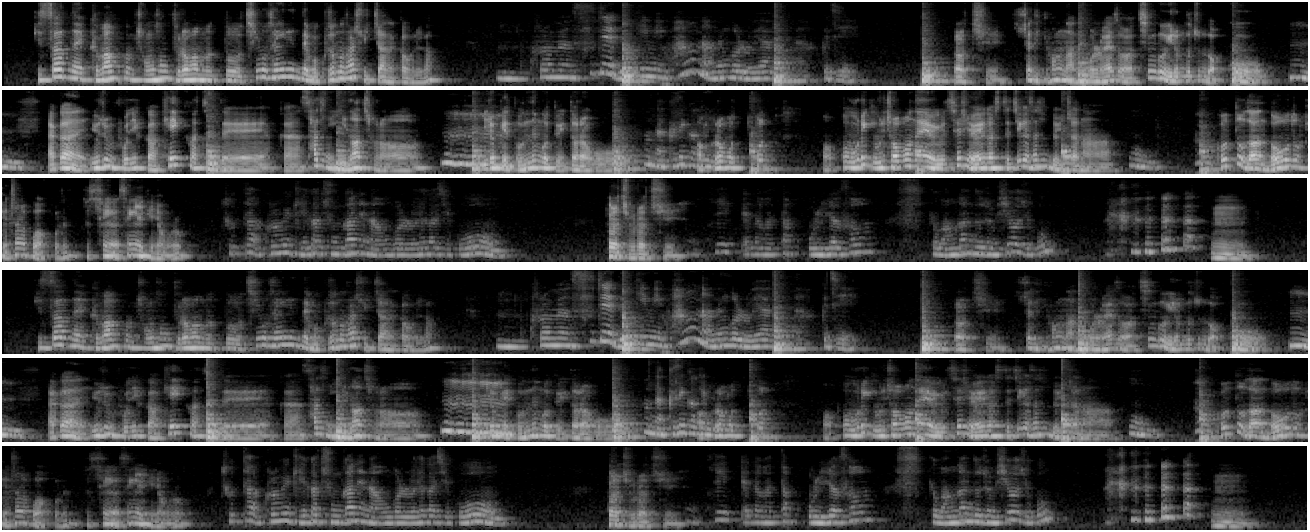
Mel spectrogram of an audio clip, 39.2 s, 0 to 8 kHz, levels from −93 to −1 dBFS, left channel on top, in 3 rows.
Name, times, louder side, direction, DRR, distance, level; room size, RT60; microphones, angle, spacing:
voice 1, 0.3-4.3 9.5-12.6 13.5-17.3 17.9-19.3 20.2-20.7 21.3-24.2 25.2-28.0 32.2-32.9 38.2-38.6, left 5 dB, 65° left, 0.3 m, -32 dB
voice 2, 4.9-8.5 12.9-13.3 17.4-18.2 19.5-20.2 24.3-24.6 25.0-25.1 28.3-31.1 32.9-34.8 35.0-36.6 37.1-38.0, right 2 dB, 90° right, 0.8 m, -40 dB
sound 1, 6.2-6.6 7.7-8.0 9.2-9.6 10.8-11.1 12.3-12.6 15.1-15.5 16.4-16.8 17.7-18.1 19.2-19.6 20.5-20.8 22.2-22.4 23.6-24.0 25.0-25.3, right 1 dB, 35° right, 0.9 m, -33 dB
4.0 x 3.2 x 3.1 m
head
